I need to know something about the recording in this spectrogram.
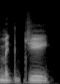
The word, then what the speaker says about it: Mk.gee: I think it's pronounced McG.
